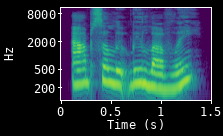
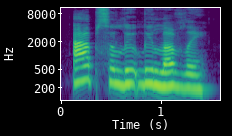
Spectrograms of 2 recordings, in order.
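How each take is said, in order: First: Questioning echo with a rising end; brooding echo. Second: Firm admiring statement, falling at the end. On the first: Wife alone repeating her husband's praise, brooding. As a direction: repeat it to yourself as a wondering question. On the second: Husband praising the stranger to his wife, admiring. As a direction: state it as sure, mild admiration. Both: A narrator's reading.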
